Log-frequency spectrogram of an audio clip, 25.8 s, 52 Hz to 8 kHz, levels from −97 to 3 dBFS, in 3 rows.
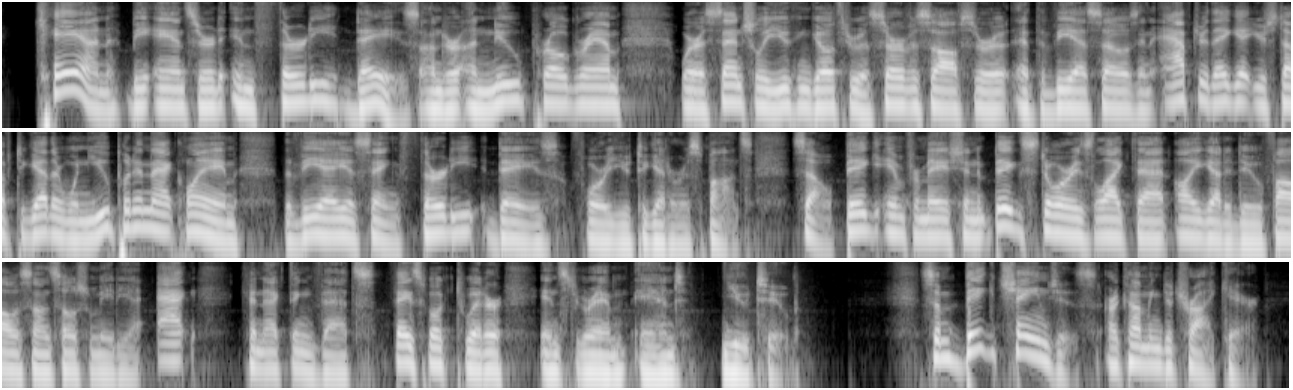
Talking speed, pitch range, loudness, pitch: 185 wpm, 105-140 Hz, -15 LUFS, 120 Hz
